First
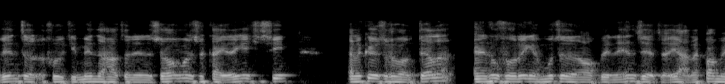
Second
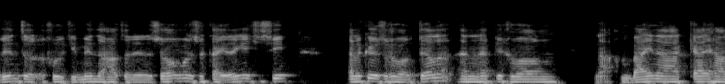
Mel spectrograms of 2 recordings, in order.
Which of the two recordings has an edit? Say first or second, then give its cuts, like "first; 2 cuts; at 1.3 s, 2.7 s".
first; 1 cut; at 4.5 s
